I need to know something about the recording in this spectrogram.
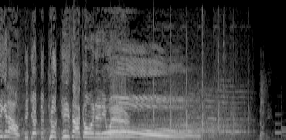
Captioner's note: applause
